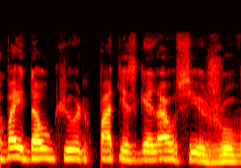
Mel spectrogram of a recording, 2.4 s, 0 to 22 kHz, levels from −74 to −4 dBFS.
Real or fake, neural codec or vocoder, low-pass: fake; vocoder, 24 kHz, 100 mel bands, Vocos; 10.8 kHz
